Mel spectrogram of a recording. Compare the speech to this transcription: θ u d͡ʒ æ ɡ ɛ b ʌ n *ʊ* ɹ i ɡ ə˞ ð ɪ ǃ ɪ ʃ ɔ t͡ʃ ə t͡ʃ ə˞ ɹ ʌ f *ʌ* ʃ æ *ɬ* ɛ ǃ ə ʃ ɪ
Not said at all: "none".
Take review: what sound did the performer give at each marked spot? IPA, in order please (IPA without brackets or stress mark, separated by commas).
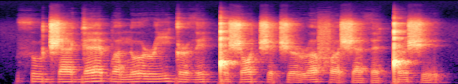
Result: ʊ, ʌ, θ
